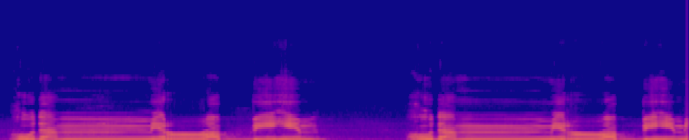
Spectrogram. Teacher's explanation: اولئک اولئک، علی، عین زبر ع، لام کھڑا زبر لا، ٹھیک ہے، علی، اولئک علی ہدم، دیکھیں میم کے اوپر یہ تشدید آ گئی تو یہاں ہم نے ناک میں آواز چھپانی ہے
